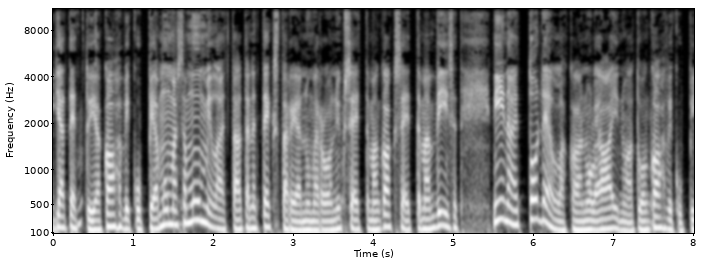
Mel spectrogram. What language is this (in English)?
Finnish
